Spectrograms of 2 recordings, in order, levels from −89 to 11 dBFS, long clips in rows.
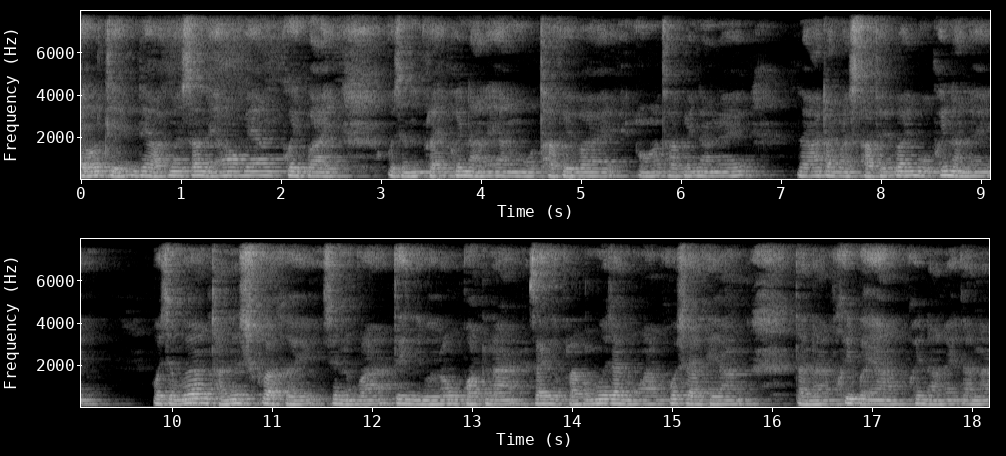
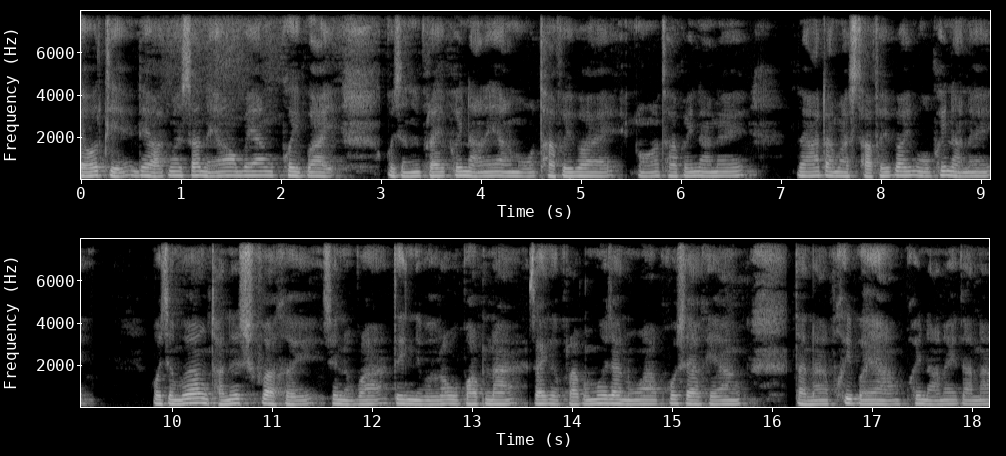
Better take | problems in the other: second | room echo; dies away in 0.7 s

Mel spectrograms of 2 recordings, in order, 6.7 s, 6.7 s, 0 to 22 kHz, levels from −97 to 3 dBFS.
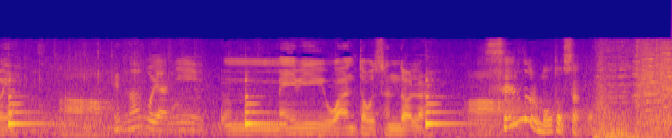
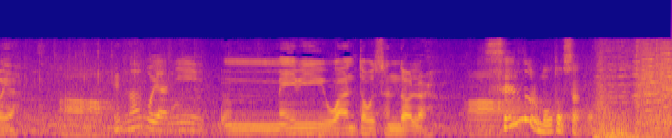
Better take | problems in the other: second | background sound (Bowed string instrument); as loud as the speech

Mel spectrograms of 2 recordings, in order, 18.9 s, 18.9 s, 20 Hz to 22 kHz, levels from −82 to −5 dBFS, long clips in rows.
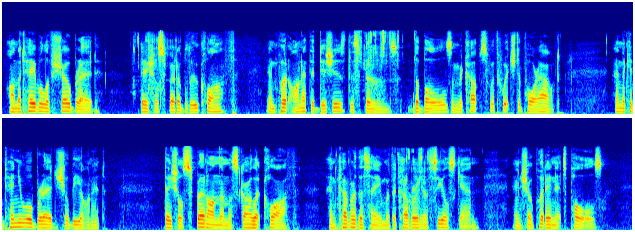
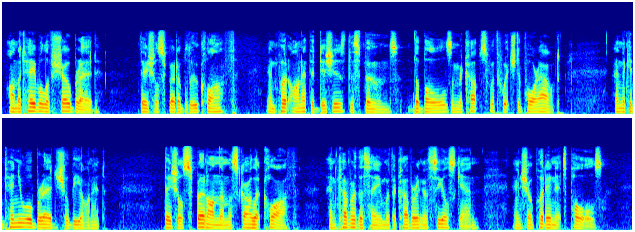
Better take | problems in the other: second | noise reduction (neural mask model Resemble Enhance denoiser)

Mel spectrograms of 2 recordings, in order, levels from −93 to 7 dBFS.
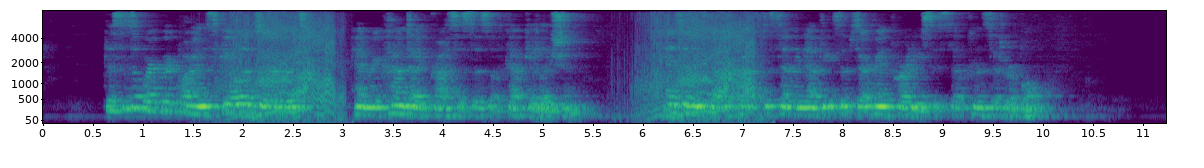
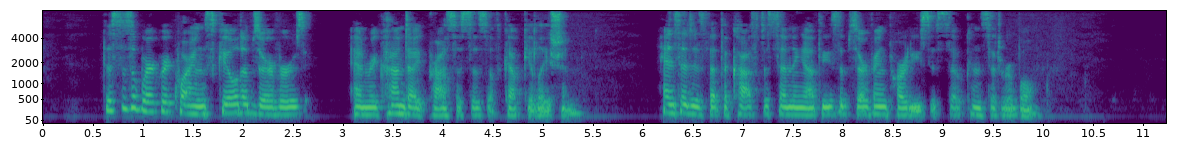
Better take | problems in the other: second | background sound (Zipper (clothing)); 9 dB below the speech // room echo; dies away in 0.6 s

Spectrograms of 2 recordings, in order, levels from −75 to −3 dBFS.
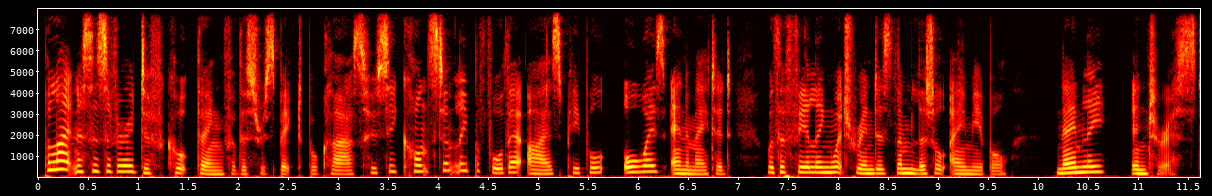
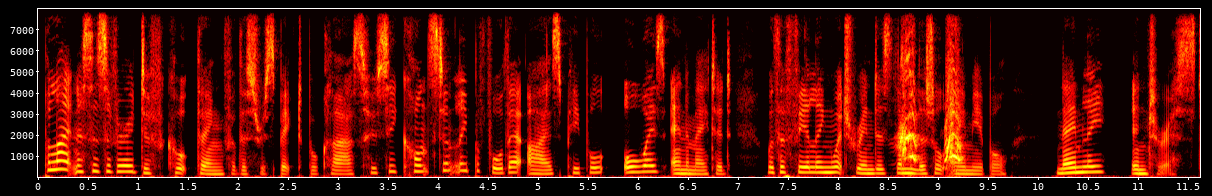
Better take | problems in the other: first | background sound (Bark); 5 dB above the speech

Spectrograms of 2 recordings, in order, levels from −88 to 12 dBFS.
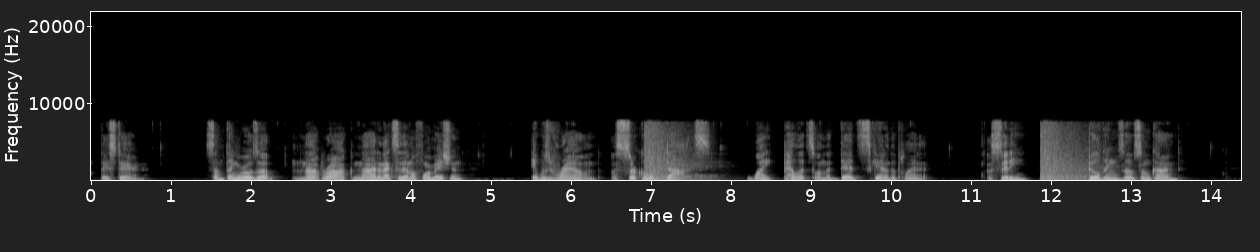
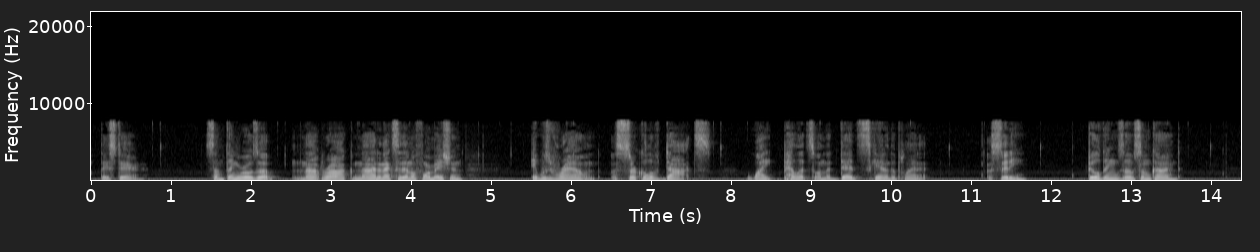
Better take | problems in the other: second | noise reduction (classical method log-MMSE)

